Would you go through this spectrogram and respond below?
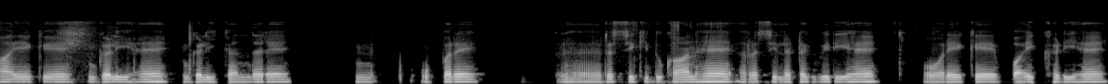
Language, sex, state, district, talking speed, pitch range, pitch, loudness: Rajasthani, male, Rajasthan, Churu, 125 wpm, 110-120 Hz, 115 Hz, -20 LUFS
